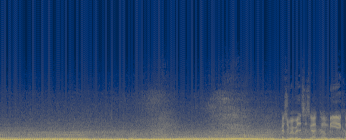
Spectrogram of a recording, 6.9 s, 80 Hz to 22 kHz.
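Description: A 2004 Ford Mustang GT V8 cruising at part throttle from the driver's seat, its engine a loud, steady low drone that shifts pitch slightly with the road speed, while a voice talks over it.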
